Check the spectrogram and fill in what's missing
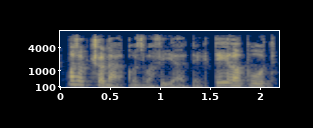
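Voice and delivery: plain reading voice

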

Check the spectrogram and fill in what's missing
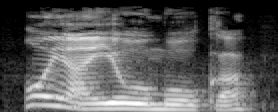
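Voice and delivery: high, loud happy cry; flushed cry of joy. A narrator's reading. Fanny cries out with joy while sowing, high and loud. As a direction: call out with pure fun. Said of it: "kiáltotta kipirulva".

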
